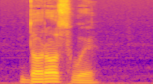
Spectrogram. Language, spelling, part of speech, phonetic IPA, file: Polish, dorosły, adjective / noun, [dɔˈrɔswɨ], Pl-dorosły.ogg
